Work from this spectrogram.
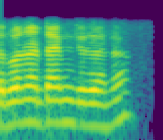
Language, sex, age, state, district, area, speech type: Marathi, male, 18-30, Maharashtra, Yavatmal, rural, conversation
